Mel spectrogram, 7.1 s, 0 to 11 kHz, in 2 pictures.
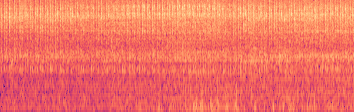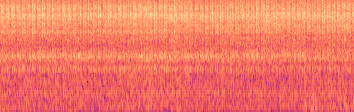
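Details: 1998 Audi 2.8 V6 5-valve at idle: busy high-pitched valve train clatter from the driver-side front valve cover area; owner suspects a chain tensioner fault, not confirmed.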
